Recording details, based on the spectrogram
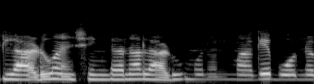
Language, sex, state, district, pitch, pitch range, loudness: Marathi, female, Maharashtra, Dhule, 225 Hz, 225-235 Hz, -18 LUFS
